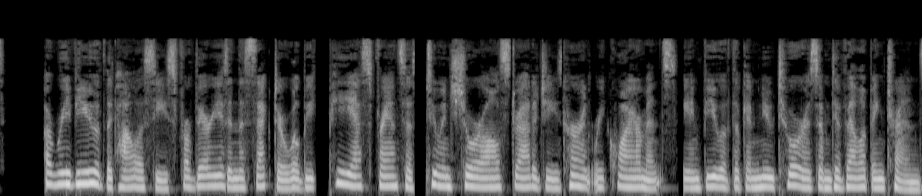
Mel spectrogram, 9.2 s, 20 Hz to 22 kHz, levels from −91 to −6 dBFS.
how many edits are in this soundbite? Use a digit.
7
